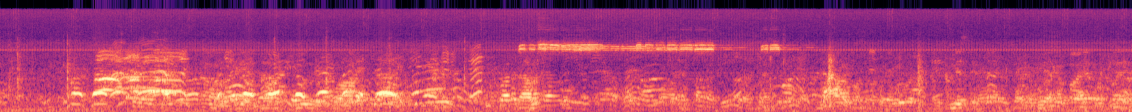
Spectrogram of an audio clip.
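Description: Several young men shout and cheer outdoors, heard from a distance.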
